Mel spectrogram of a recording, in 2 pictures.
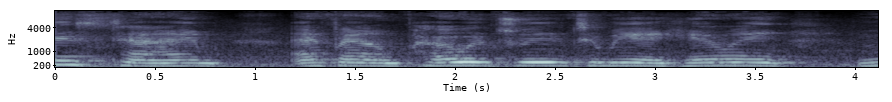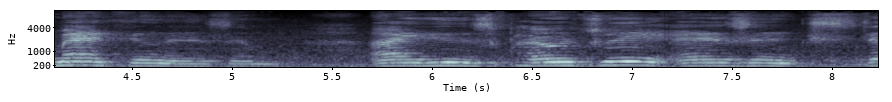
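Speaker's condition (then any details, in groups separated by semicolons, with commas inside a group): Brain injury; traumatic, car accident; could not blow out candles for years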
